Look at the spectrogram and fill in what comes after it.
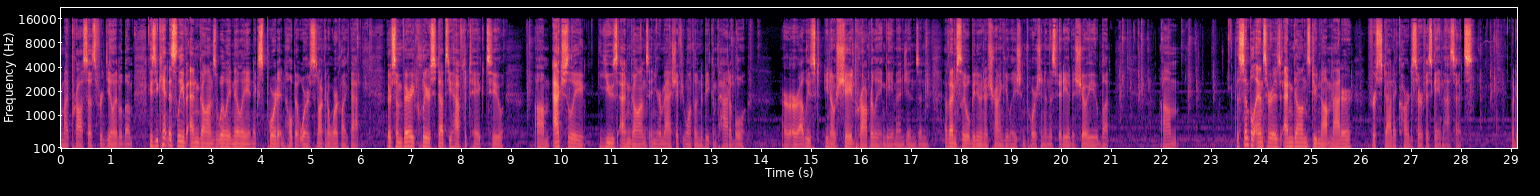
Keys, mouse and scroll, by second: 0.1 shift+middle click, 5.4 middle click, 5.8 b, 7.0 ctrl+q, 7.8 ctrl+x, 8.1 b, 9.3 ctrl+q, 9.9 ctrl+x, 10.4 middle click, 11.0 shift+middle click, 11.4 middle click, 12.1 shift+middle click, 12.6 middle click, 13.3 b, 15.0 ctrl+q, 15.6 ctrl+x, 15.9 b, 17.4 ctrl+q, 17.8 ctrl+x, 18.4 middle click, 18.8 shift+middle click, 19.4 middle click, 19.9 b, 20.5 shift+middle click, 21.1 ctrl+q, 21.5 ctrl+x, 21.9 b, 22.5 ctrl+q, 23.2 ctrl+x, 23.5 middle click, 24.1 b, 25.0 ctrl+q, 26.6 click, 26.9 ctrl+x, 27.4 b, 28.3 ctrl+q, 28.6 ctrl+x.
